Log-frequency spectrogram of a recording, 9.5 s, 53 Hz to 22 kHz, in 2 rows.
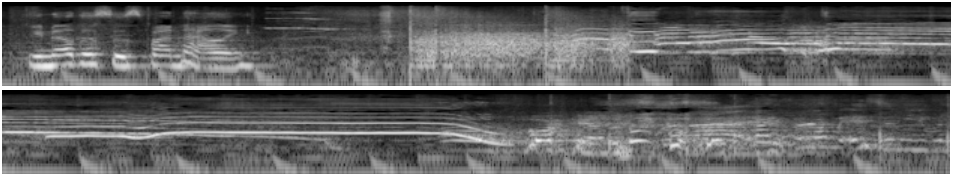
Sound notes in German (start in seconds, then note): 1.9 Partykracher explodieren; 3.1 Jubel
